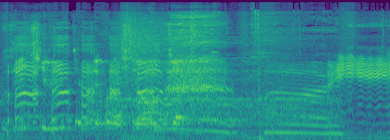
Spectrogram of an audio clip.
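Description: Wavering bleats of a lamb in a video game over background game music and sound effects, with a voice talking alongside.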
